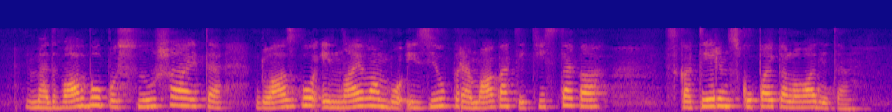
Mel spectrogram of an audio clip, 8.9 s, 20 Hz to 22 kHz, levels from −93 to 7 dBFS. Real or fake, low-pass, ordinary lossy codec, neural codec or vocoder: fake; 19.8 kHz; AAC, 24 kbps; autoencoder, 48 kHz, 32 numbers a frame, DAC-VAE, trained on Japanese speech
